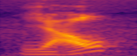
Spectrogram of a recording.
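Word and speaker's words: 有: Yao. That's tone number 5, Scoopy tone.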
